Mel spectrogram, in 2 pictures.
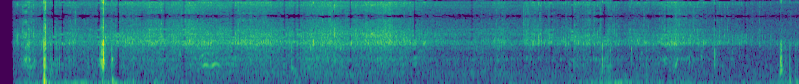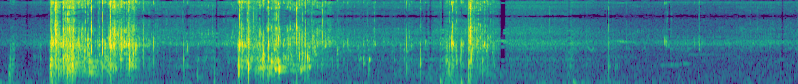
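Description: Shallow ocean surf washing and splashing against a waterproof action camera held at the water's surface, with three loud bursts of splashing in the second half.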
